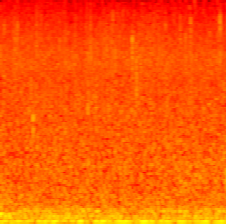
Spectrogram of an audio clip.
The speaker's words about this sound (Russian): Тишину улицы нарушает только шуршание листьев и стук дождя по окну.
